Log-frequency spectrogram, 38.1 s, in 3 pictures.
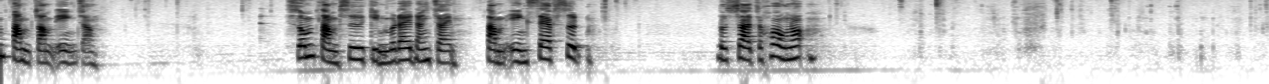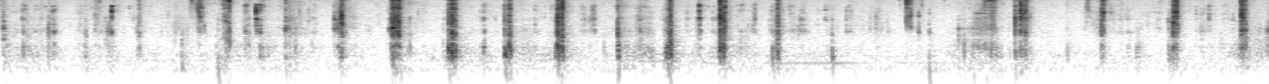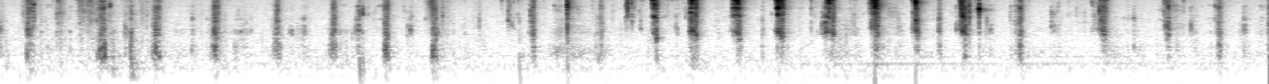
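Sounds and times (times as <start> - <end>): chewing crisp food: 8.2 - 38.0.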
